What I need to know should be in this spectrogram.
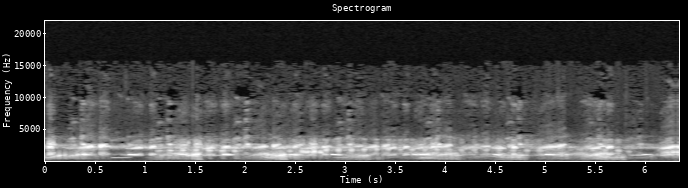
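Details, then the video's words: Frogs croaking in a dense chorus: overlapping rattling croaks swell and fade about once a second, threaded with short clear whistled notes and lower brief tones, with no other sounds. "FROGS CROAKING"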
